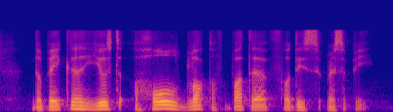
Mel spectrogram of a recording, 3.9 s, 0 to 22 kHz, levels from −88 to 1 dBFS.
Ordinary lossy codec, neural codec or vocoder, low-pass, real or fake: none; codec, 16 kHz, 0.7 kbps, FocalCodec; 7.2 kHz; fake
